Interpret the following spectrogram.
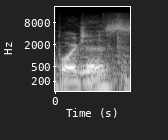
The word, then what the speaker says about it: Borges: say your last name gorgeous gorgeous yeah like gorgeous with the bee well welcome to worlds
